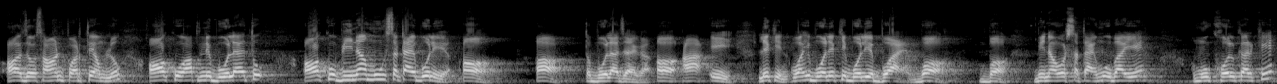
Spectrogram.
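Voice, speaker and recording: A man teaching an English grammar lesson, explaining step by step and answering his own questions. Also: sits high. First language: Hindi.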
